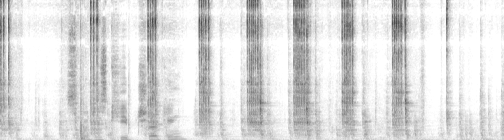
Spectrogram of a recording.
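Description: A wrench works the nut on a front sway bar link of a second-generation Nissan Rogue, rapid ratcheting clicks in quick bursts close up, with a short spoken remark over them.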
